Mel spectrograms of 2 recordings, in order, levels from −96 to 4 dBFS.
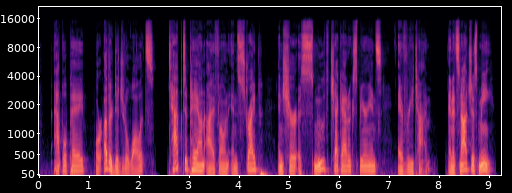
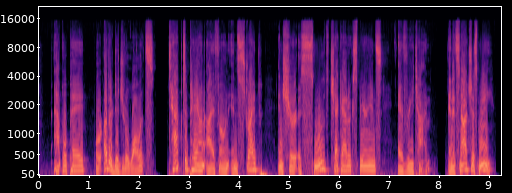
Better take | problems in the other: first | distortion; heavy; 6 dB below the speech

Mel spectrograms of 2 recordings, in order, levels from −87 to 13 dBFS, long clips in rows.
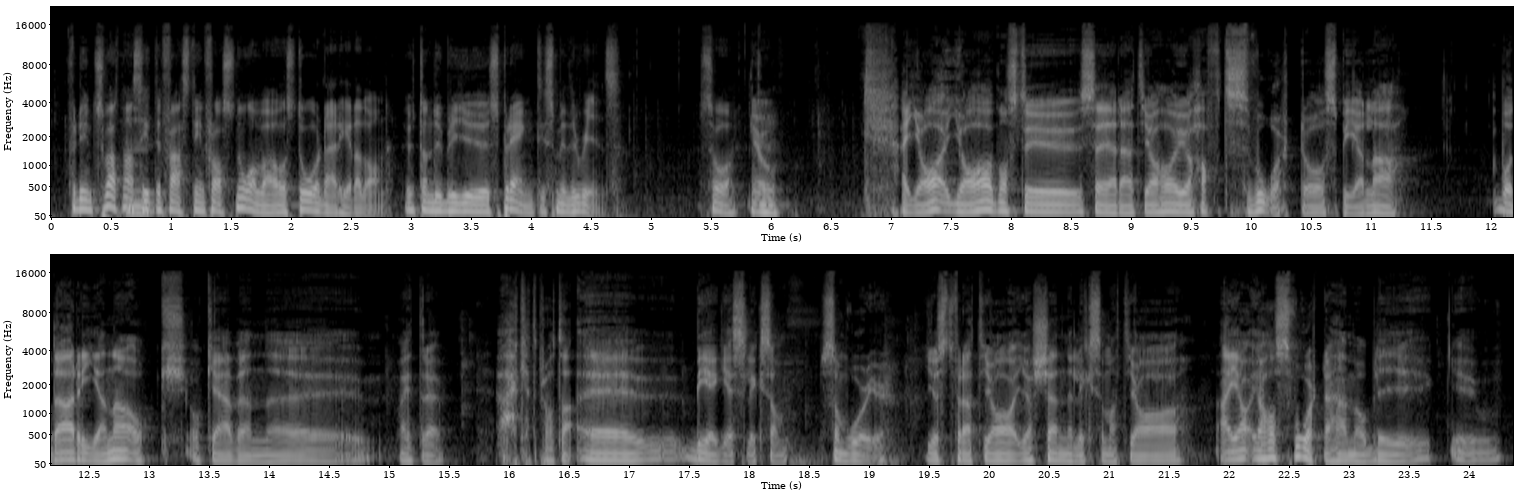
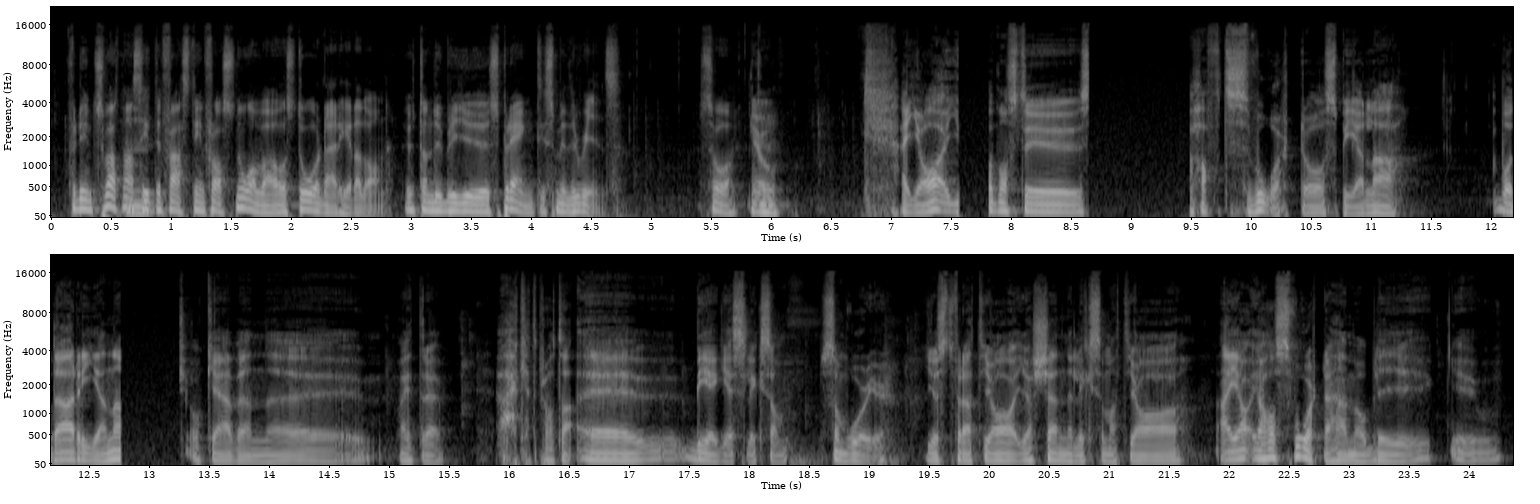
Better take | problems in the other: first | audio cutting out; at 7.5 s, at 8.5 s for 1 s and at 13 s

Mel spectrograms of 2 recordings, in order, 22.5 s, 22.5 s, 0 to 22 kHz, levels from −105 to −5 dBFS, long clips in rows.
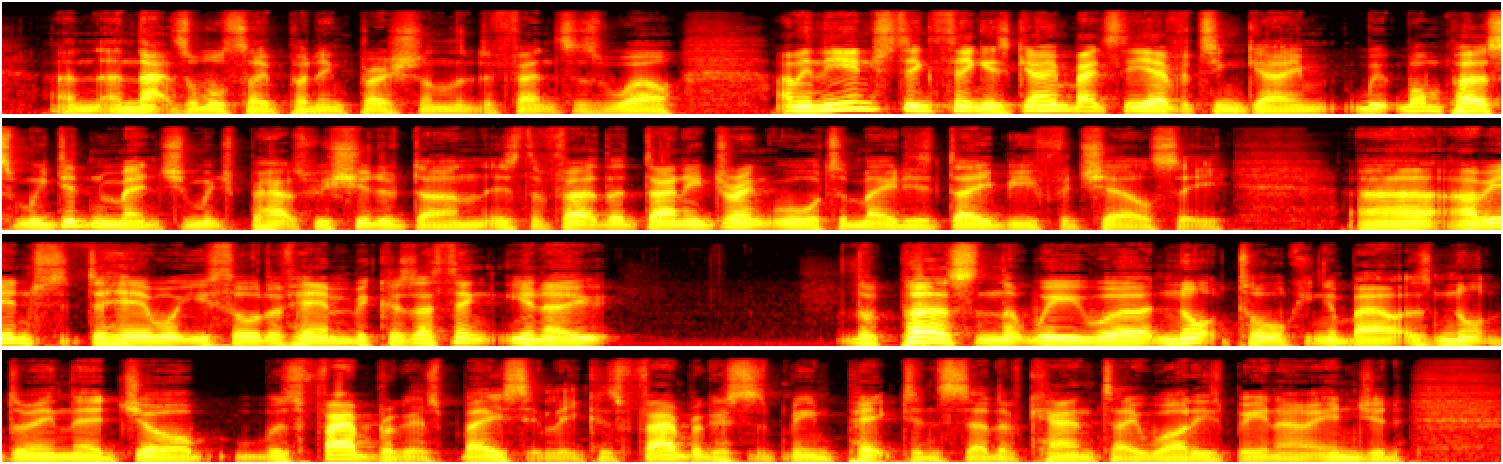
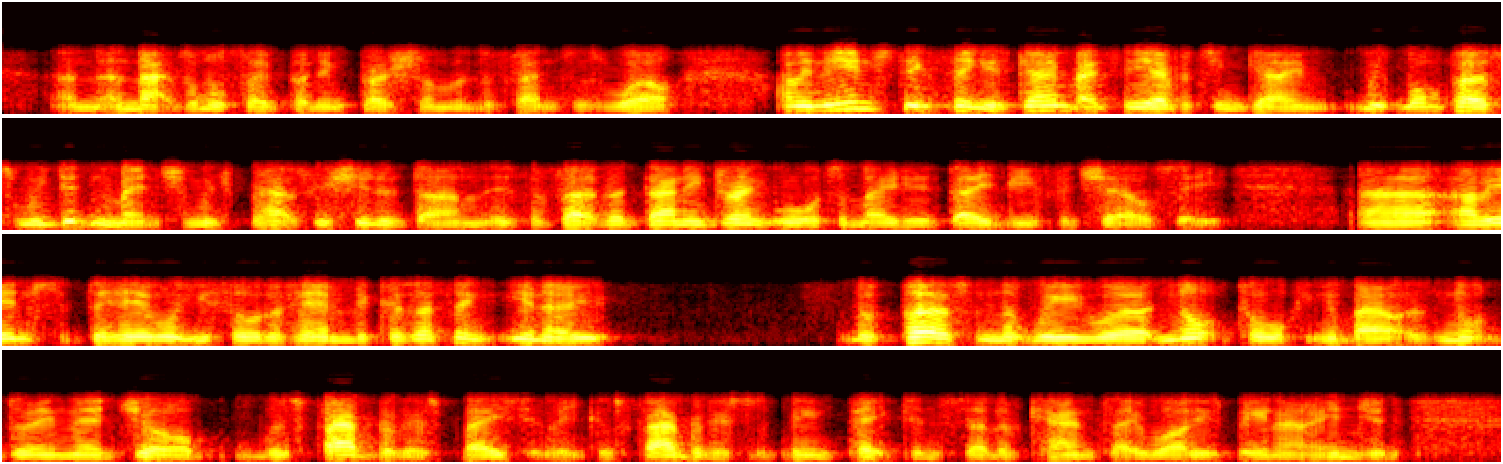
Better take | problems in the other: first | phone-call audio; poor line

